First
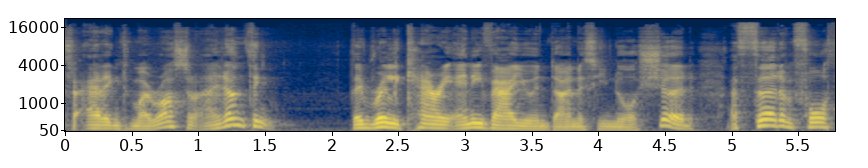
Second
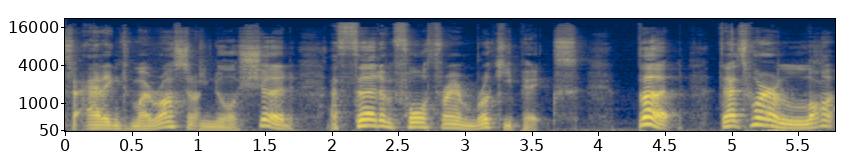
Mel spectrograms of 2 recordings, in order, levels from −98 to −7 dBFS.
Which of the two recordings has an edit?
second; 1 cut; at 1.0 s

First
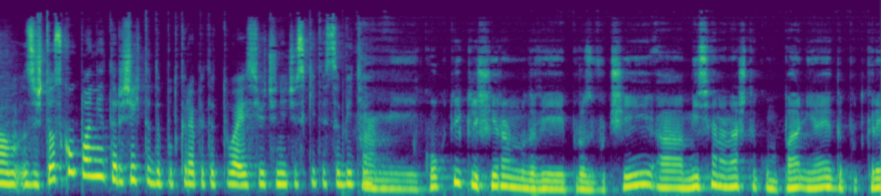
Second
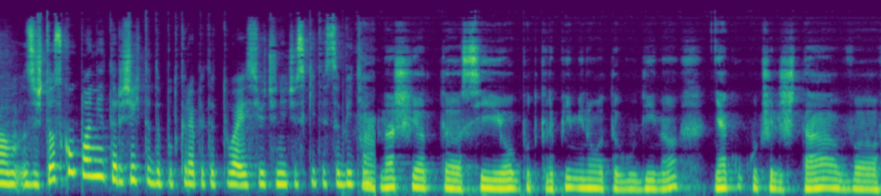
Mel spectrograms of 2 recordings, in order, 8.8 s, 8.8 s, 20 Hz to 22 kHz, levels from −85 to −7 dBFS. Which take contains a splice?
second; 2 cuts; at 3.8 s, 5.2 s

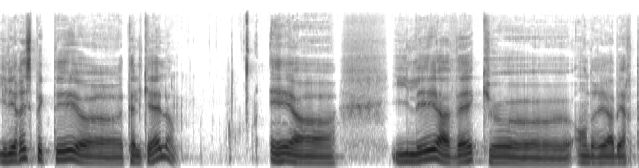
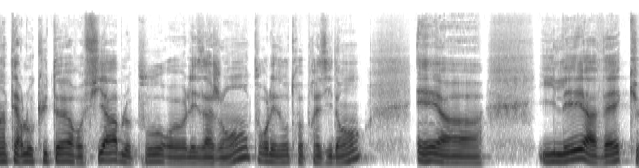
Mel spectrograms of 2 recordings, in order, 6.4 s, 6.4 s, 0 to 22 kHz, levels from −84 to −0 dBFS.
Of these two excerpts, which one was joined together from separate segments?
second; 1 cut; at 4.1 s

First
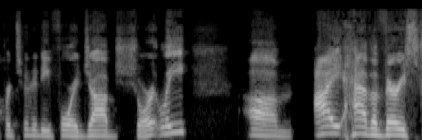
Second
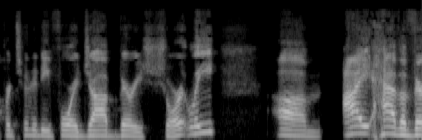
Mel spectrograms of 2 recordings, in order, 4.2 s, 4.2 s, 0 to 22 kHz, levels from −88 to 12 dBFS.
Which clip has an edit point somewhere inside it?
first; 1 cut; at 1.2 s

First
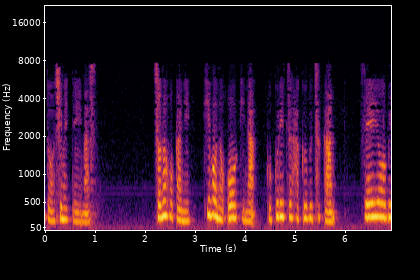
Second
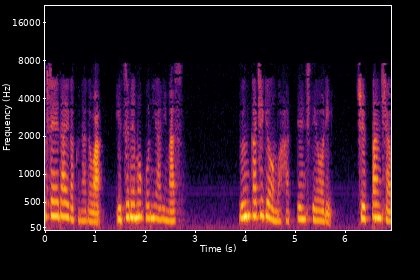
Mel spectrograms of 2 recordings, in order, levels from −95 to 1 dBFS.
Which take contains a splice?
second; 1 cut; at 2.0 s

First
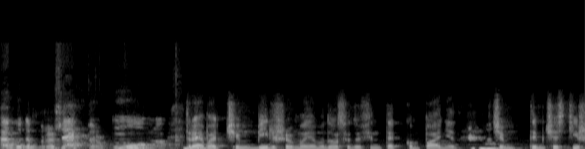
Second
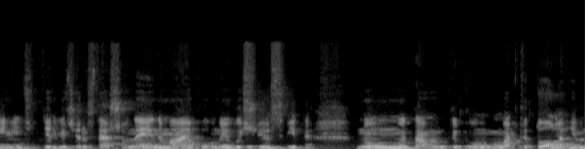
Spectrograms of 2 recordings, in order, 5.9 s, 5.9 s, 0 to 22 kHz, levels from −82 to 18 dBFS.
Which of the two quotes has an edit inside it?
first; 2 cuts; at 1.8 s, 4.6 s

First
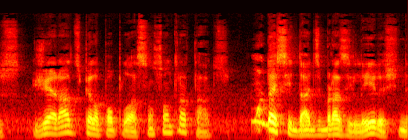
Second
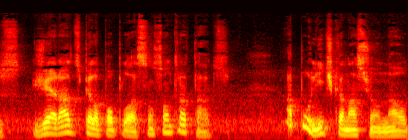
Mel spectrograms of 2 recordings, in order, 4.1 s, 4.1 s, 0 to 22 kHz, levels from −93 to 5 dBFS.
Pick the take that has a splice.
first; 1 cut; at 2.5 s

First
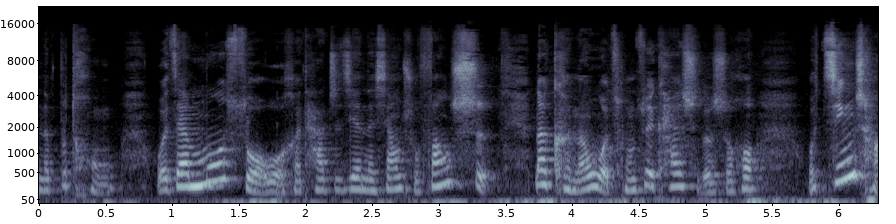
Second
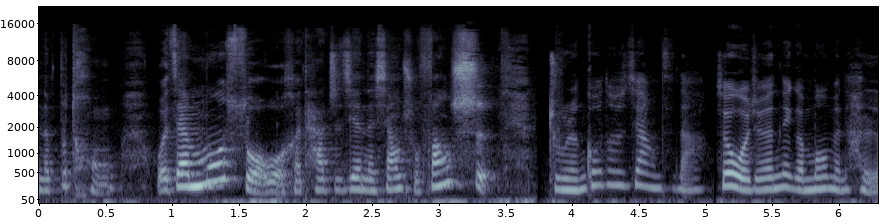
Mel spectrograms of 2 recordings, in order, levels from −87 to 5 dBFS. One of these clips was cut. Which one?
second; 1 cut; at 3.7 s

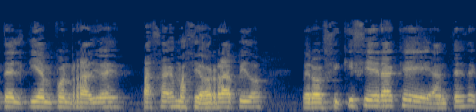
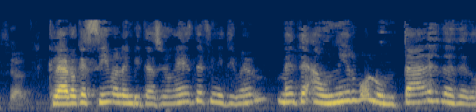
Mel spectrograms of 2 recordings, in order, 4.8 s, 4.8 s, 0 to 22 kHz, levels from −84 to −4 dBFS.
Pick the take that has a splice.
second; 1 cut; at 1.1 s

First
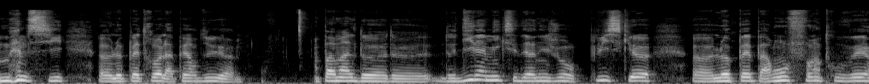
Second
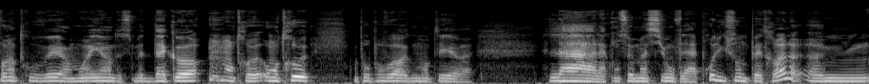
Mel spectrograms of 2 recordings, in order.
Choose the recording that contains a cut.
second; 1 cut; at 6.8 s

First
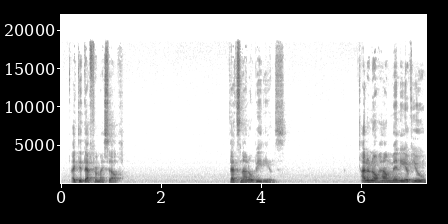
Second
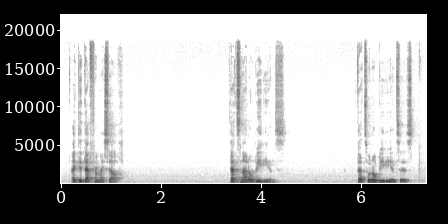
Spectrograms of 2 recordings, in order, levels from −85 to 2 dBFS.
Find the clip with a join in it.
second; 1 cut; at 5.8 s

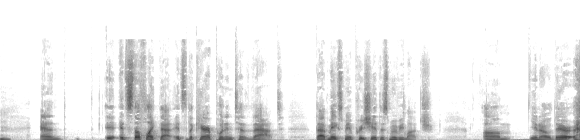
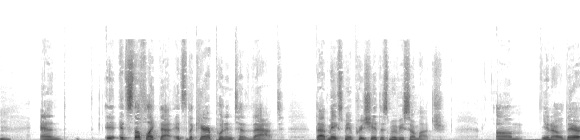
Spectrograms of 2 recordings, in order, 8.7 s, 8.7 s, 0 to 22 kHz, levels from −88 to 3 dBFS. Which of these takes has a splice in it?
first; 1 cut; at 6.1 s

